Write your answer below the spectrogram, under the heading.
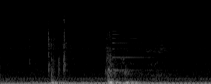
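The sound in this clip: Keys clicking on a computer keyboard while notes are entered into music notation software: a few sharp, separate keystrokes at an irregular pace, fairly quiet, with no voices.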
